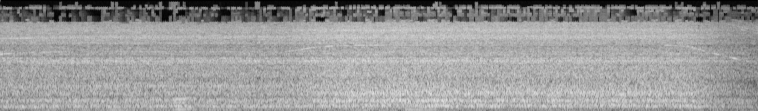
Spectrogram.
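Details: Vacuum cleaner after replacing its motor with a new one of the same type, brush connector wires reconnected: strong steady motor roar at constant speed, winding down at switch-off, no grinding or rattle; repair successful, normal running.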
